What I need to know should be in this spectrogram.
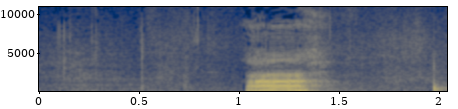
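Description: A middle-aged man exclaims loudly nearby.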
